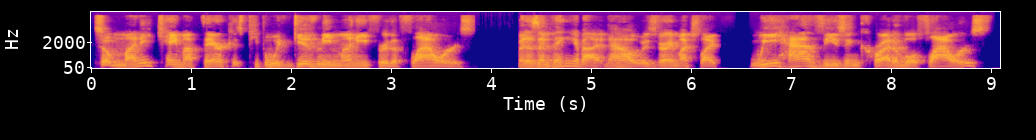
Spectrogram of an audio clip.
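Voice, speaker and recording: At normal speed, this deep, low-voiced middle-aged Hawaiian man talks as a podcast guest in a casual interview. He's relaxed yet earnest and reflective, and he stretches out words for emphasis.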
